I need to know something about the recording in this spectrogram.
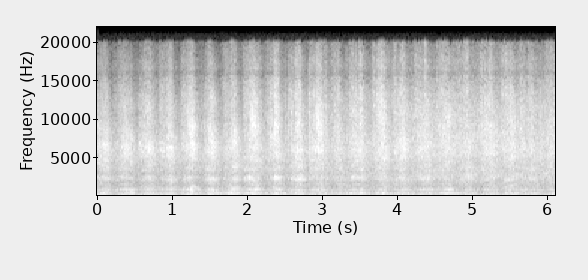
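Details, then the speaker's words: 1950 Chevy cabover, LS-swapped V8, first start after VATS anti-theft delete: deep lopey idle with steady choppy beat of three to four pulses a second, healthy big-cam engine; oil gauge maxed at 130.8 PSI, sensor suspected bad. "That thing fired up right now. Damn, she sounds good."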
